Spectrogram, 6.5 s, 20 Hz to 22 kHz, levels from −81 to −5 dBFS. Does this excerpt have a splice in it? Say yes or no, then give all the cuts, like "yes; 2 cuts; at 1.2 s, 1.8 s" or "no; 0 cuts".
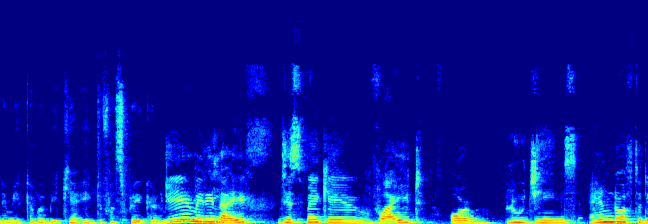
yes; 1 cut; at 1.6 s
